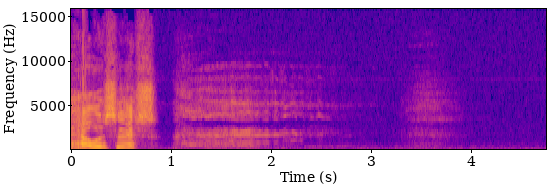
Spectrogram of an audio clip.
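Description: A man laughs softly.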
